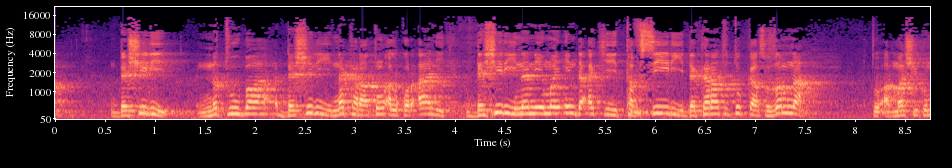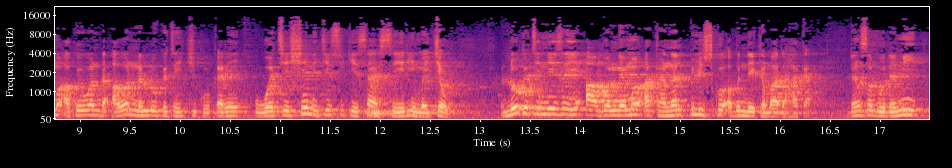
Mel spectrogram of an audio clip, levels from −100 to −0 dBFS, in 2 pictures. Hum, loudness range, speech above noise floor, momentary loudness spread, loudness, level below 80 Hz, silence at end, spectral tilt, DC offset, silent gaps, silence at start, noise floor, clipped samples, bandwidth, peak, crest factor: none; 3 LU; 21 dB; 9 LU; -14 LUFS; -44 dBFS; 0 s; -4.5 dB/octave; under 0.1%; none; 0 s; -35 dBFS; under 0.1%; 15 kHz; 0 dBFS; 14 dB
